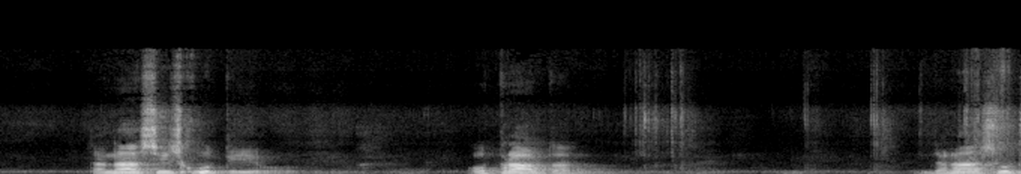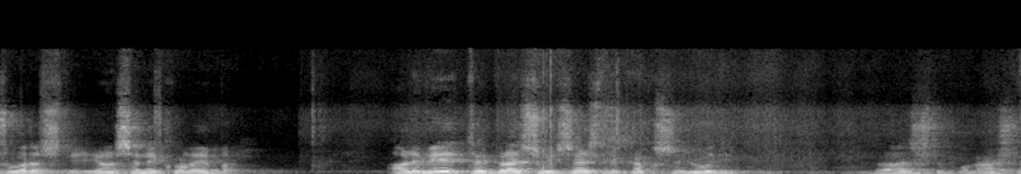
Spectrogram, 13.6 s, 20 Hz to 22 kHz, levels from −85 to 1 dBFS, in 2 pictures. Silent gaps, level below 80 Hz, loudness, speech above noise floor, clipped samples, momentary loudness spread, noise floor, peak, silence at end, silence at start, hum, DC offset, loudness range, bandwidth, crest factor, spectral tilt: none; -56 dBFS; -20 LUFS; 34 dB; under 0.1%; 18 LU; -55 dBFS; 0 dBFS; 0 s; 0.6 s; none; under 0.1%; 5 LU; 16 kHz; 22 dB; -4.5 dB/octave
